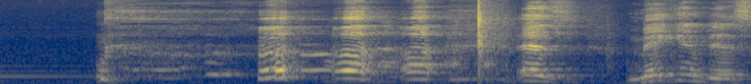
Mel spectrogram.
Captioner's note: both laughing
